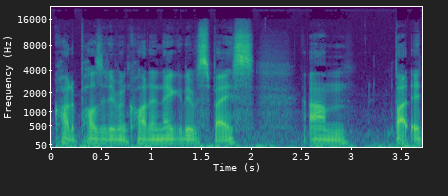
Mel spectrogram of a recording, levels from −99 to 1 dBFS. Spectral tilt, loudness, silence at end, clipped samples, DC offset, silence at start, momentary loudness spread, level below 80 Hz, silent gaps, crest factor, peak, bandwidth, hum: -3 dB/octave; -26 LUFS; 0 s; under 0.1%; under 0.1%; 0.05 s; 16 LU; -46 dBFS; none; 22 dB; -6 dBFS; 16.5 kHz; none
